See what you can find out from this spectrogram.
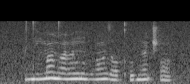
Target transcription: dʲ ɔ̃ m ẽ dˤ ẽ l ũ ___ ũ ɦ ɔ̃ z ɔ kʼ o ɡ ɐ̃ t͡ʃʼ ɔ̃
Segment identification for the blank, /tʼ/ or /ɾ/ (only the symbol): ɾ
